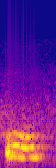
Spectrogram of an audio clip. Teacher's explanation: Y para finalizar tenemos el redondamiento que podemos usar como ejemplo la U, que notamos como hay un redondamiento en los labios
